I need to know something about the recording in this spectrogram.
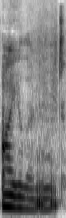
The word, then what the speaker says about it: island: Col is a tiny island so there's arts silent s in Island call is a tiny the eye making an eye sound call is a tiny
